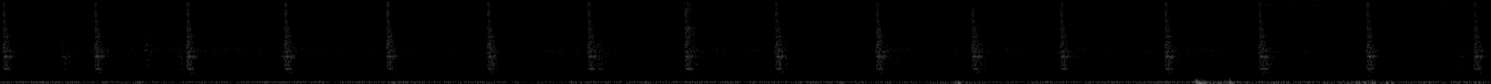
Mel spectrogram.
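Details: HWAM Wiking Mini 2 wood stove, warranty replacement after factory air-control adjustment: sharp ticks and bangs about once a second, persisting through the burn; owner suspects bimetallic coil spring hitting a mechanical stop, not confirmed.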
